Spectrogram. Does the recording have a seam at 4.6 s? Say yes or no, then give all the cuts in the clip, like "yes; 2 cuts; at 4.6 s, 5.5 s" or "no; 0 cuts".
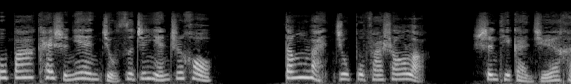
yes; 1 cut; at 4.6 s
